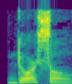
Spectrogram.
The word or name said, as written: dorsality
